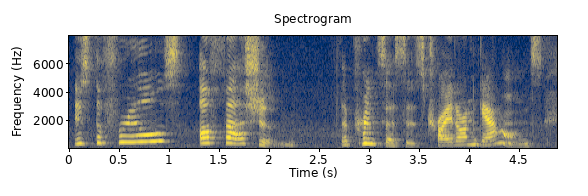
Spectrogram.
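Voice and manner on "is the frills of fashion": high, louder prim headmistress voice; a grand welcome to the ladies; prim teacher. Acted. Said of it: "said Madame Gertrude".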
